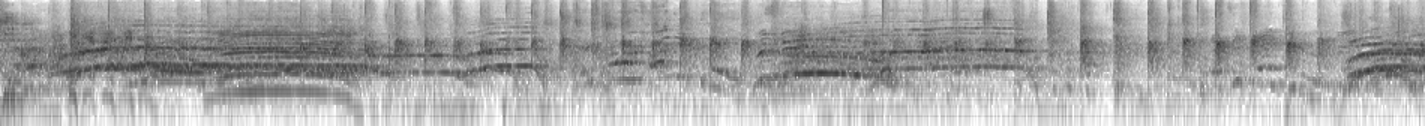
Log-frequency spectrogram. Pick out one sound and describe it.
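A man claps his hands.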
